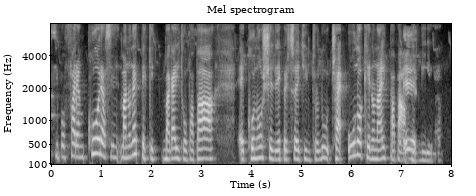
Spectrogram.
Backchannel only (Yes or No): Yes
